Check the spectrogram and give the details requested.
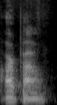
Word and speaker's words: RPOW: So he proposes RPow, RPow, pronounced RPow.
